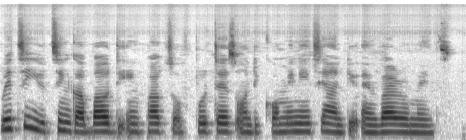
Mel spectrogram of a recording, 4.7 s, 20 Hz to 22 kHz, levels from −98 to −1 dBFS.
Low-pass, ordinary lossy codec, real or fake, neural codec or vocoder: 19.8 kHz; none; real; none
